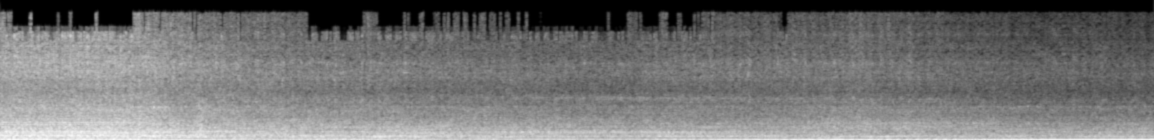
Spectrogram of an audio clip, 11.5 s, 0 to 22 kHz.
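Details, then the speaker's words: 2009 Chevrolet Impala bought from Copart, first start on its reconditioned, boost-charged battery before front wheel-well repairs: a steady, even idle with a smooth low drone and no knocks or misses; the engine is running properly. "I got dingage. Man, she runs good too. It's a mighty 35."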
